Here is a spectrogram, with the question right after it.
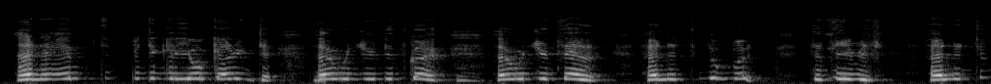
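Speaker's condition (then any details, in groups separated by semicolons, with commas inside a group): Cerebral palsy; voice described as unusual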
